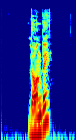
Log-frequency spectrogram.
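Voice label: where, Spanish, male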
